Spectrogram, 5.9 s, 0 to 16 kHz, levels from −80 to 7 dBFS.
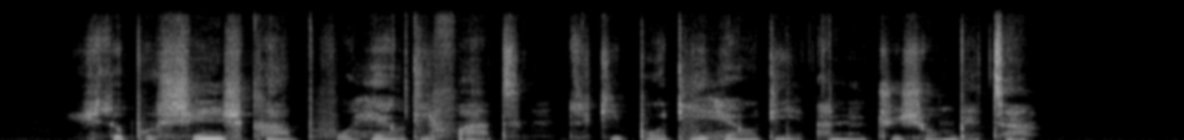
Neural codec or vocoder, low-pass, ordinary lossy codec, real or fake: vocoder, 44.1 kHz, 128 mel bands, Pupu-Vocoder; 14.4 kHz; none; fake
